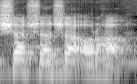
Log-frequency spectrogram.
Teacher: इसका उच्चारण कट, तालु, मूर्धा, दंत एवं ओष्ठ स्थानों के स्पर्श से होता है। इनका उच्चारण करते समय मुख्य अवयवों में रगड़ या घर्षण के कारण गर्म वायु उत्पन्न होती है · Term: उष्म व्यंजन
